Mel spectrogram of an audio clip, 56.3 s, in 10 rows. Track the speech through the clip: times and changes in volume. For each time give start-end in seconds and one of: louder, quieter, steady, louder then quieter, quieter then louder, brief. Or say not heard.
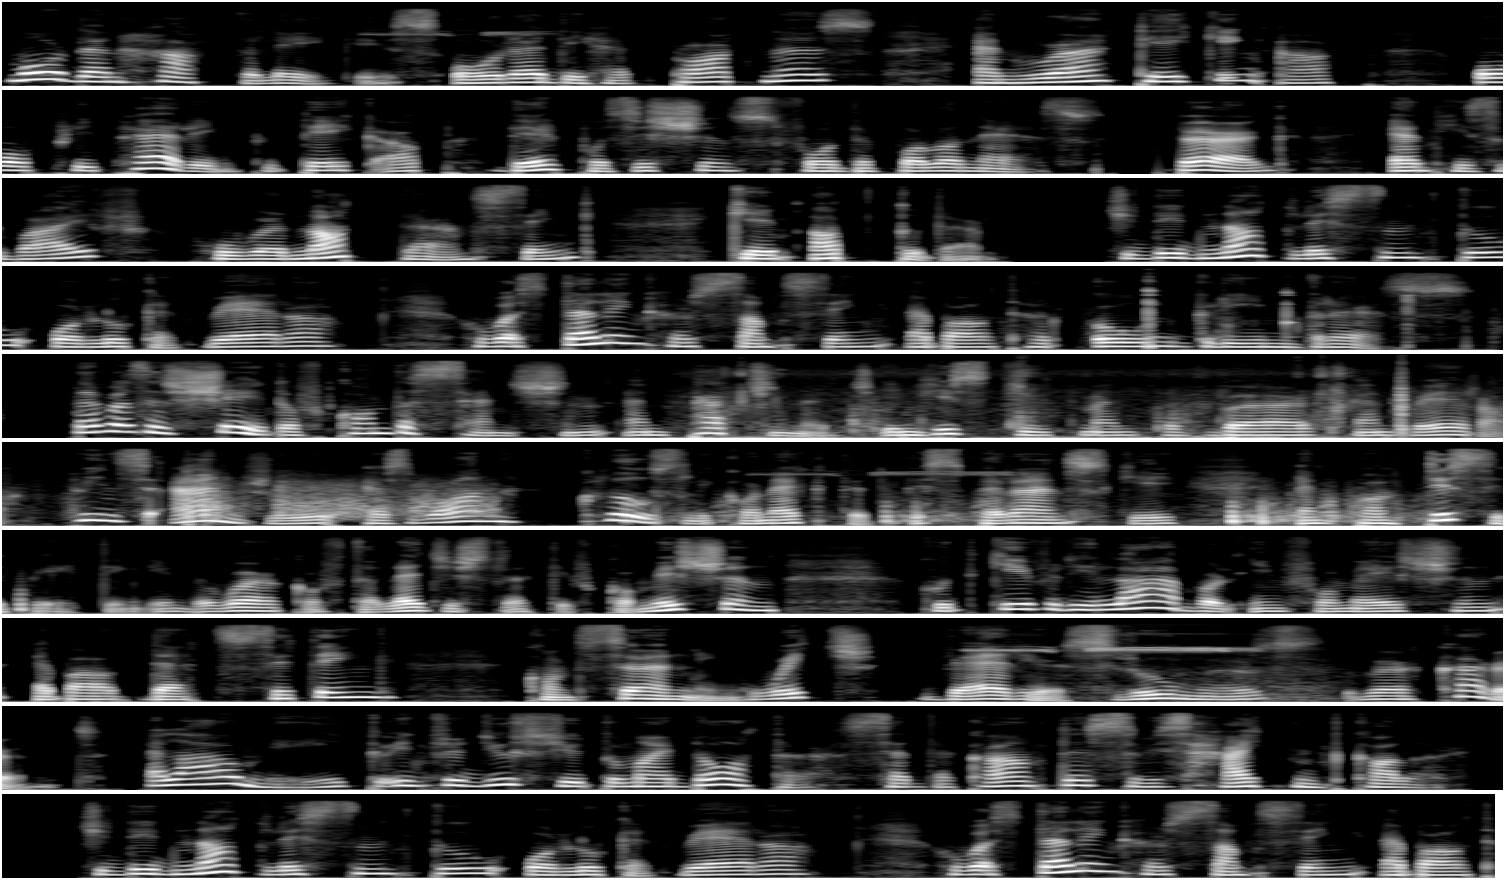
0.0-56.2 steady.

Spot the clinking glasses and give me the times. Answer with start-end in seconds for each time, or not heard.
21.1-22.2.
